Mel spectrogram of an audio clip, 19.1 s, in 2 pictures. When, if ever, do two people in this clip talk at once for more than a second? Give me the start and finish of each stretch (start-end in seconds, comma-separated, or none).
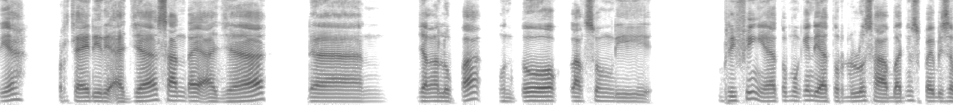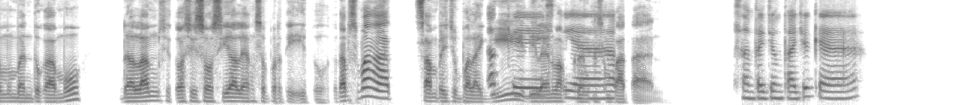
14.5-15.7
